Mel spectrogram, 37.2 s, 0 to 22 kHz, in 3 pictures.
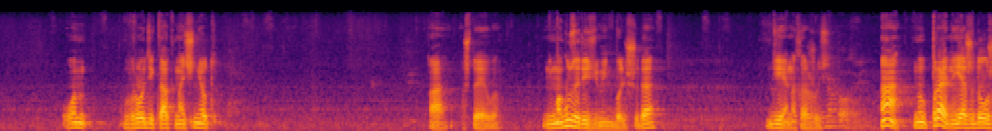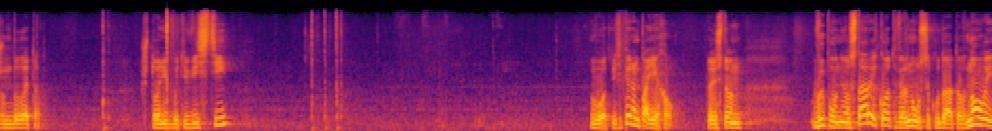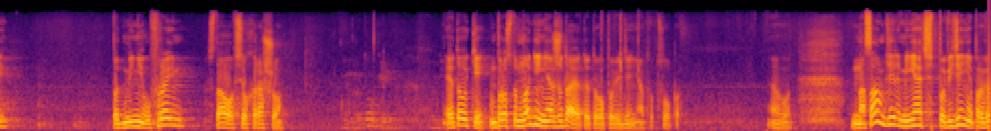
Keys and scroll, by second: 18.4 alt+super+r.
